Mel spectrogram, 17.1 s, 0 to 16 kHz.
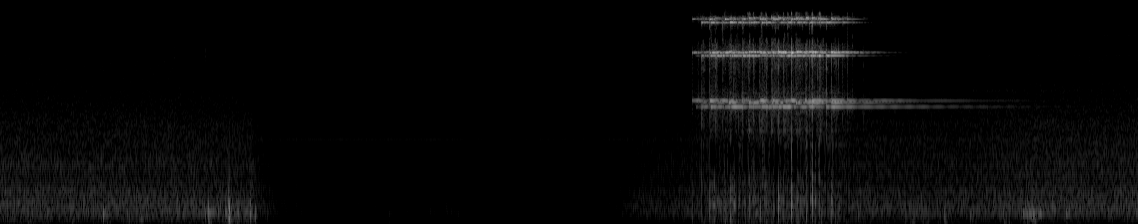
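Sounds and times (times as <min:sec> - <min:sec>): cluster of small bells shaken: 0:10.4 - 0:14.5.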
